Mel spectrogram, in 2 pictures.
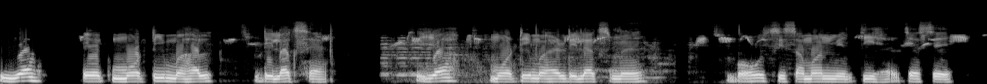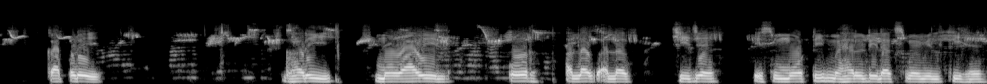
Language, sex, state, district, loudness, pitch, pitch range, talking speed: Hindi, male, Bihar, Jahanabad, -13 LUFS, 135 Hz, 130-155 Hz, 95 wpm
